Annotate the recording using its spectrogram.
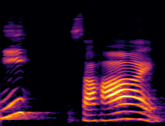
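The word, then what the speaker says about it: निःसहाय: फिर है निसहाय, निसहाय। नौ में ही मात्रा है तो वही उच्चारण आ जाएगा ह का, निसहाय।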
